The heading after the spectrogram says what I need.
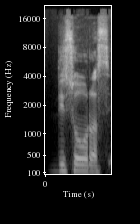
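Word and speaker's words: thesaurus: इसे दिसोरस भी बोलते हैं बेटा, क्या, दिसोरस, ठीक है, दिसोरस, इसे याद रखना। इसकी प्रोनाउंसिएशन बेटा दिसोरस होती है, क्या, दिसोरस, दिसोरस, है ना।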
